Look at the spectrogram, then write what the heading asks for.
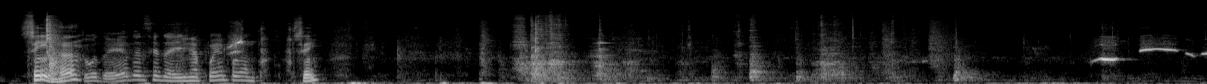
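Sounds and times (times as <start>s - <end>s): hand tools knocking and clinking: 0.4s - 1.0s
person whistling: 10.9s - 12.0s.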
